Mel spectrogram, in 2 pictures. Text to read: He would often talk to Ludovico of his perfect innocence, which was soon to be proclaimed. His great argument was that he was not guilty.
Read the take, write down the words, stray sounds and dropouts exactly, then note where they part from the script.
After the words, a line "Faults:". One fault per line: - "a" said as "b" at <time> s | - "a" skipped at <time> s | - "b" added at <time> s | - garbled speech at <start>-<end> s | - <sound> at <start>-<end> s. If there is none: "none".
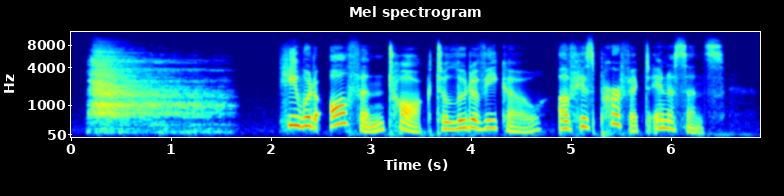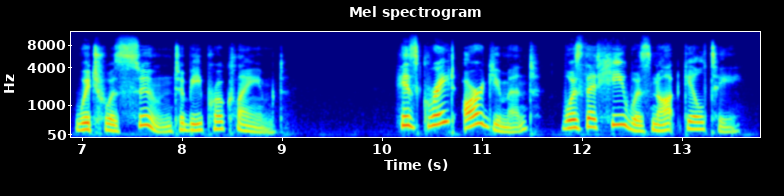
He would often talk to Ludovico of his perfect innocence, which was soon to be proclaimed. His great argument was that he was not guilty.
Faults:
- sigh at 0.2-1.7 s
